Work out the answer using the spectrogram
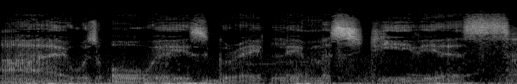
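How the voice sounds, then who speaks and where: Extremely deep, gravelly, slow dragon. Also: male voice, huge pitch swings, sharp tone, a little hiss or hum, exaggerated voice. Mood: musing, gentle. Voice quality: very deep, gravelly, breathy growl. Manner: slow, stately, formal, musing with low hums. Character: mischievous old royal dragon, gentle mentor to a youngling. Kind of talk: ASMR fantasy roleplay.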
